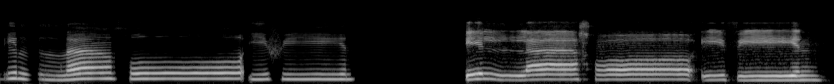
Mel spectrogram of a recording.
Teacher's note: illafinya minimal empat harakat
